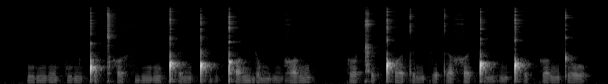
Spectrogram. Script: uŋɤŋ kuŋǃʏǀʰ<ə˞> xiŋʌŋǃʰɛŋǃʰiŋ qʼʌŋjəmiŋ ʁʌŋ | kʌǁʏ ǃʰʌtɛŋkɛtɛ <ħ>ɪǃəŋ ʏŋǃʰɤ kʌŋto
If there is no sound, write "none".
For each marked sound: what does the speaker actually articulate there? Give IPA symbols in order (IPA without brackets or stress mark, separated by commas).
ʌ, χ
